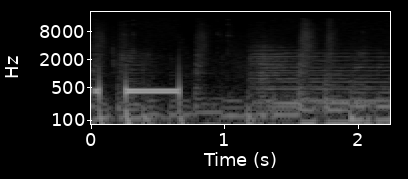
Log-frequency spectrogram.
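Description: A radio show's morning phone call at 7:36, which goes unanswered: a quick beep, then a longer steady electronic tone, loud, followed by music-like background sound continuing after the tone stops. No one speaks.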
